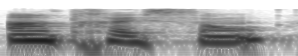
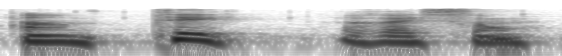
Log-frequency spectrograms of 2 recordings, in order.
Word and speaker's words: intéressant: What shall you pronounce intéressant in French? It's not intéressant, it's intéressant. Le voyage en voiture était très fatigant.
